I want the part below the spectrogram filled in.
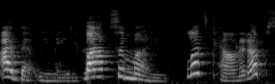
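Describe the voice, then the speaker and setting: In a put-on character voice, a woman speaks at a moderate pace. Her pitch is high. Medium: read story.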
